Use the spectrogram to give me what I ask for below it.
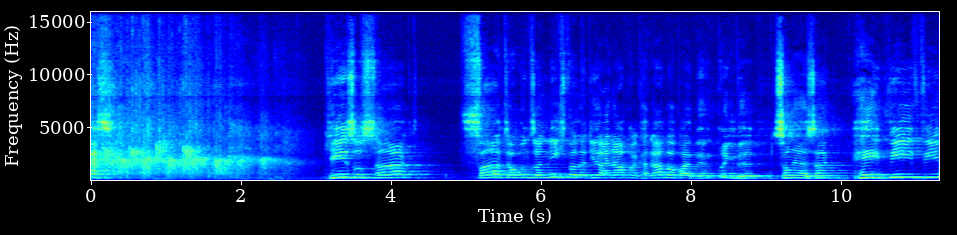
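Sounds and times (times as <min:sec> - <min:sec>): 
congregation applause during a sermon: 0:00.0 - 0:02.8
speech: 0:03.2 - 0:04.4, 0:05.2 - 0:11.3.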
